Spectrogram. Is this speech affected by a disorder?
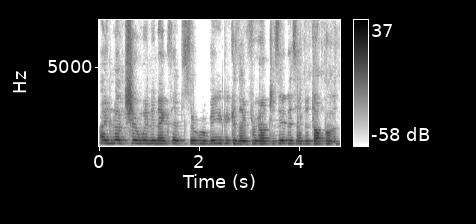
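Yes: cerebral palsy; spastic quadriplegic type.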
